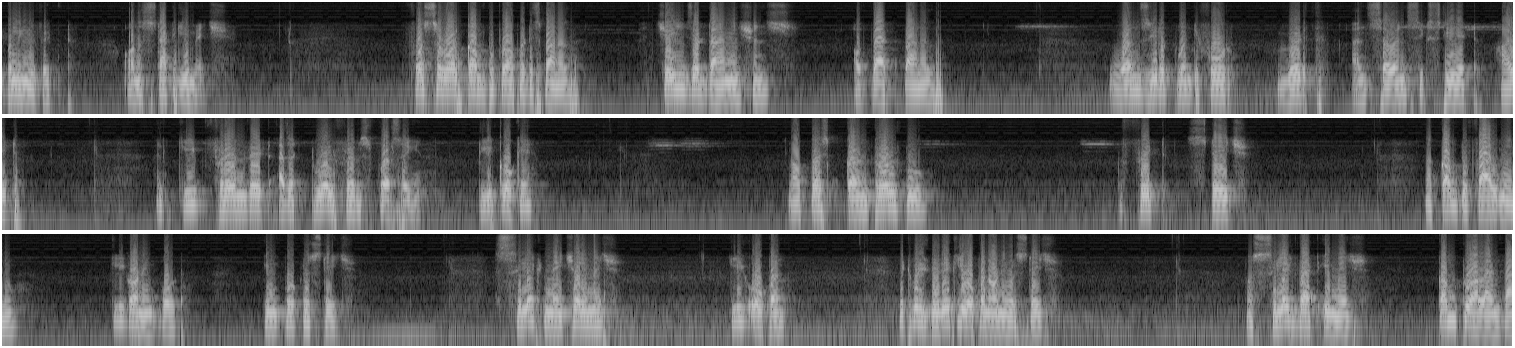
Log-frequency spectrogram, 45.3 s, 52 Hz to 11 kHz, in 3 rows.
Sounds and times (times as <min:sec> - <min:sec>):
Speech: 0:00.0 - 0:02.4, 0:04.0 - 0:05.9, 0:06.5 - 0:09.5, 0:11.1 - 0:15.4, 0:16.6 - 0:20.6, 0:23.0 - 0:24.4, 0:26.3 - 0:27.7, 0:29.4 - 0:30.5, 0:31.3 - 0:32.2, 0:32.8 - 0:33.8, 0:35.2 - 0:36.5, 0:37.5 - 0:38.2, 0:39.2 - 0:40.9, 0:42.6 - 0:44.0, 0:44.6 - 0:45.3.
